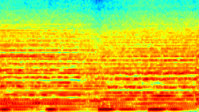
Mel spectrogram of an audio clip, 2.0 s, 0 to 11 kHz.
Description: Rock-Pop 11 Strings 05.wav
